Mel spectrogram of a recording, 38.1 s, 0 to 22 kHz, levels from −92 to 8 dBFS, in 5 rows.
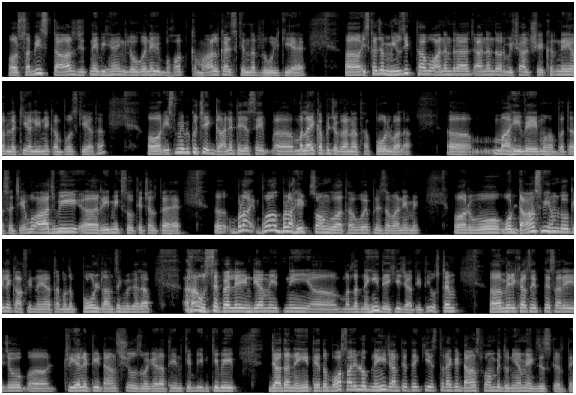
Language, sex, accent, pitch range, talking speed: Hindi, male, native, 135-165 Hz, 215 wpm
